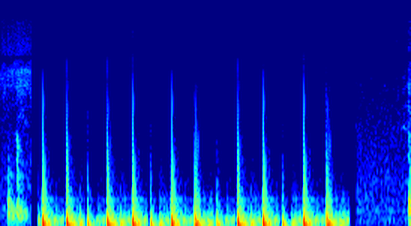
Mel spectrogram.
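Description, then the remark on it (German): A steady heartbeat thumps in a lub-dub rhythm, about a dozen deep, booming beats over four seconds, loud with a low resonant throb, then it stops. “Na, wenn wir ein nächstes Thema haben, sollten wir klopfen lassen? Sollten wir Herzklopfen.”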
